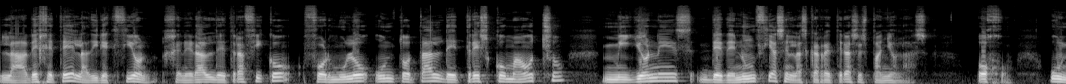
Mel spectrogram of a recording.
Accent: Spanish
